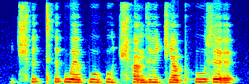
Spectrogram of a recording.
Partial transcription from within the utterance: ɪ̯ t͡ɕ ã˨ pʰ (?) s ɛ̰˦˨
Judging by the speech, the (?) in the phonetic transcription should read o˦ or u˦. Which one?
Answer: u˦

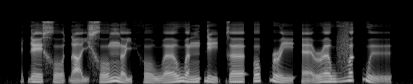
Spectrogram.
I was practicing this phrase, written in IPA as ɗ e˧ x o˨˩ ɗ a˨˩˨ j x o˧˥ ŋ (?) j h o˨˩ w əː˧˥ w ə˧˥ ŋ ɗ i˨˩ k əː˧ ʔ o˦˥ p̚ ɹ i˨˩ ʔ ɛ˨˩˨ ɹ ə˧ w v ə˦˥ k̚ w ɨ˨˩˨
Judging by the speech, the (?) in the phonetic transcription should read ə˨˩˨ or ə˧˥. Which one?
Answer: ə˨˩˨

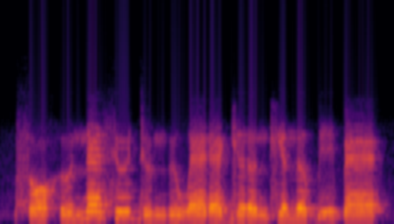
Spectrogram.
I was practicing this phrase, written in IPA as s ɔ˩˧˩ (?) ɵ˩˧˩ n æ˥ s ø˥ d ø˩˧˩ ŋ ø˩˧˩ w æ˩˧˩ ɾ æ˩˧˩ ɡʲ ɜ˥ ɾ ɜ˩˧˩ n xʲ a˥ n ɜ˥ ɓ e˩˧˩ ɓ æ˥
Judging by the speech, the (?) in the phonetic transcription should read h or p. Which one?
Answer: h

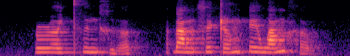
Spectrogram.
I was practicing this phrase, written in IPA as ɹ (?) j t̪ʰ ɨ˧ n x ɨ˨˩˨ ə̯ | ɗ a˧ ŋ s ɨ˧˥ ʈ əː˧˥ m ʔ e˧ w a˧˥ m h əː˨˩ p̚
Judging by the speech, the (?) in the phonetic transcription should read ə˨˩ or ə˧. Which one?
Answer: ə˧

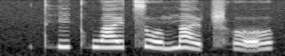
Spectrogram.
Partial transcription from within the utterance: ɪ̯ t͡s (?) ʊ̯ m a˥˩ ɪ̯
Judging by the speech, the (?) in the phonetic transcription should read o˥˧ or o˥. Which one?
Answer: o˥˧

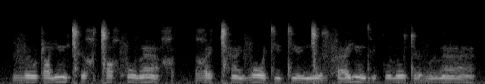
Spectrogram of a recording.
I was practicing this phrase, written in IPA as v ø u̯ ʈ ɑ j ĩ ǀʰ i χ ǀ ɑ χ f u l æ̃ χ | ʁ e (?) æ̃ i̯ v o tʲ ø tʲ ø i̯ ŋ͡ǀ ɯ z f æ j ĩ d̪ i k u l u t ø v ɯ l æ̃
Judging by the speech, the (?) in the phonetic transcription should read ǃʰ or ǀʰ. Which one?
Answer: ǀʰ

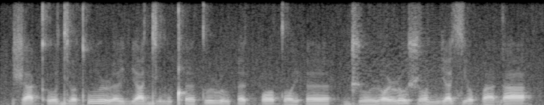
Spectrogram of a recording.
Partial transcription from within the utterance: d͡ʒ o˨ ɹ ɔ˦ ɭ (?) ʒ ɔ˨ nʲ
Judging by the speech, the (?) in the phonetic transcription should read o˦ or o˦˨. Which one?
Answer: o˦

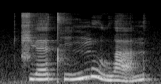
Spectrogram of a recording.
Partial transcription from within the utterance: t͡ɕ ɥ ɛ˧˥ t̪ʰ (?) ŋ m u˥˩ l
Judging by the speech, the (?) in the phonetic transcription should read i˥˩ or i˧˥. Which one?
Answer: i˧˥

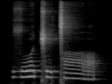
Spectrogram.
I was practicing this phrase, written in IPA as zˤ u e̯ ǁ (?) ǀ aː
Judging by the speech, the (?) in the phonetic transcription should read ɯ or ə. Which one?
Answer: ɯ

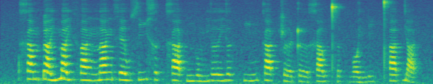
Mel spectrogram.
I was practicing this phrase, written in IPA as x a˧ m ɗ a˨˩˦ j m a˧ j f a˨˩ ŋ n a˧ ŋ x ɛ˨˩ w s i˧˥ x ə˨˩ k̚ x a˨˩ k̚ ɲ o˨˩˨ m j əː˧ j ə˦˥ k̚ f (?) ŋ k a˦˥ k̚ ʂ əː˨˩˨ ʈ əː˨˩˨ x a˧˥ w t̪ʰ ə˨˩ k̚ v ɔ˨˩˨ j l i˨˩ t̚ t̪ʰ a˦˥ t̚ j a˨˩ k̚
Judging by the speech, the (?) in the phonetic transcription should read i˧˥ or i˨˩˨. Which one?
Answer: i˧˥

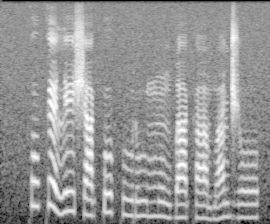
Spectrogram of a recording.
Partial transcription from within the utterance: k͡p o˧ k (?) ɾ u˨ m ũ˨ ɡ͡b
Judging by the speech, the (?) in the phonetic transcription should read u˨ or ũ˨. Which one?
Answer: u˨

